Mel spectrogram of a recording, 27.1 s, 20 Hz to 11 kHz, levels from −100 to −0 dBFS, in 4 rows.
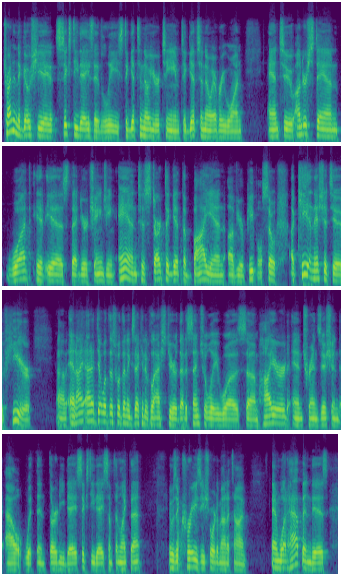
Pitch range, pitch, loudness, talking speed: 105-130 Hz, 115 Hz, -21 LUFS, 185 wpm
